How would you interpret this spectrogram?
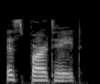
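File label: "aspartate", English, British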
